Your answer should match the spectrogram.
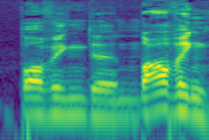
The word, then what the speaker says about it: Bovingdon: Bovingdon.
